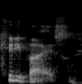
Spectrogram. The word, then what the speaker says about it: QTPIs: minds and bodies of QTPIs, pronounced cutie pies, queer and transgender Pacific Islanders through community organizing, political engagement, and cultural stewardship.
